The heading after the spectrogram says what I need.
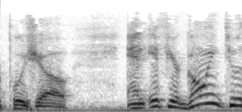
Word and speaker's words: Peugeot: Peugeot an excellent car I'm not going to try to pronounce it there's 18 different ways that Frenchmen pronounce it suffice it to say you'll get by if you just go in on holler pujo and if you're going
